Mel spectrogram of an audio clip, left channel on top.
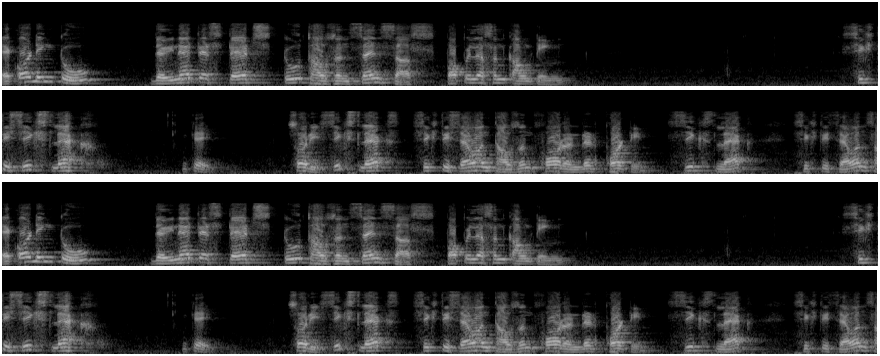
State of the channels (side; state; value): both; identical; correlation 1.00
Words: to the United States 2000 census population counting 66 lakh, okay, sorry, 6,67,414,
